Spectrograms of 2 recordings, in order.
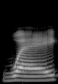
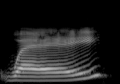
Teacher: And the first pronunciation is second tone. So we do way, go up, way. Go up, way.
